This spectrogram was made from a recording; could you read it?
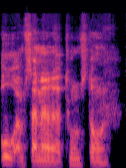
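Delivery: ordinary talk, nothing marked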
